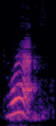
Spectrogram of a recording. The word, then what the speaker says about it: breath: Same with lead, thread, bread, and breath. In all of those words, we would normally hear a long E sound because of our rule, but in these words, we have a short E sound.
